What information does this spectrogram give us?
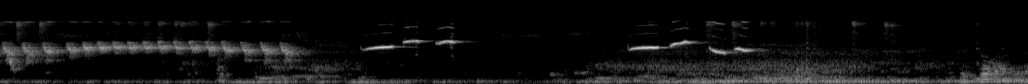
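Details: White-rumped shama during mating: a long buzzy rising trill, then a pause, then two phrases of loud, pure whistles that rise and fall, separated by quiet, with a low hum in the background.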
